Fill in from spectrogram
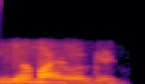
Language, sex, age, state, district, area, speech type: Marathi, female, 30-45, Maharashtra, Osmanabad, rural, conversation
